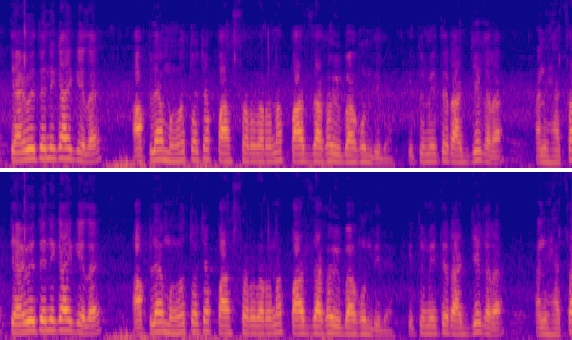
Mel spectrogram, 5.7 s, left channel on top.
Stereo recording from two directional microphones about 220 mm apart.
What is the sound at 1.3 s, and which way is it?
A man's voice, 50° left (ahead or behind).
